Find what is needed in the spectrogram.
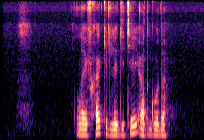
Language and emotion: Russian, neutral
